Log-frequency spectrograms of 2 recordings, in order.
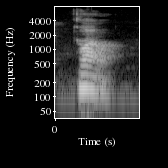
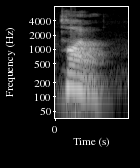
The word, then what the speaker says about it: Tyler: Tyler. – Sorry? – Tyler. – How do you spell that? – T-Y. – T-Y. – T-Y-L-E-R.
